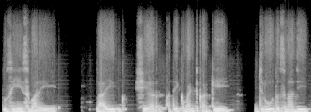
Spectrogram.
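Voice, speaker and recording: A woman reading a scripted moral story as narrator, in measured phrases. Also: sits low, warm tone, faint music behind, poor audio.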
